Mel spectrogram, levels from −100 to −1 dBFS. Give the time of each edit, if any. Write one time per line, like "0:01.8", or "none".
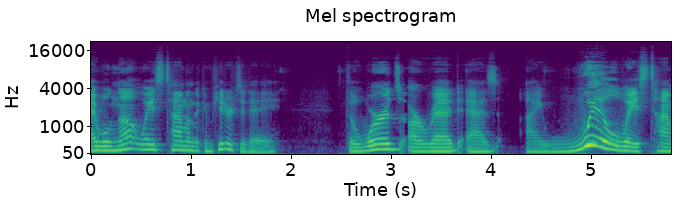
none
